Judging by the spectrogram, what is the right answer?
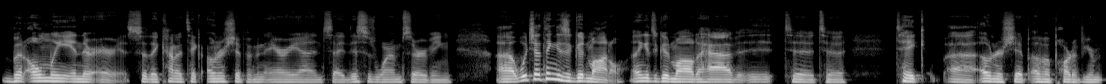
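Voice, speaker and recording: A man's voice: medium pitch, a little fast, a little mellow, no echo, studio quality. A man co-hosting a church podcast, speaking in casual conversation with many fillers and restarts.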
